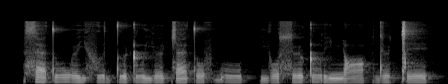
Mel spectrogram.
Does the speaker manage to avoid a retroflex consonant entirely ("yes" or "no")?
no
